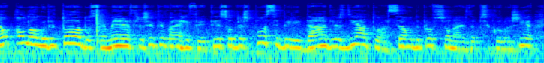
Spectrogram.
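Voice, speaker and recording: Fairly high-pitched woman's voice with ordinary pitch variation, audible room echo and noticeable background noise. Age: 60s. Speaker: psychology professor. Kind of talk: lecture. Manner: frequent fillers and repetitions.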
